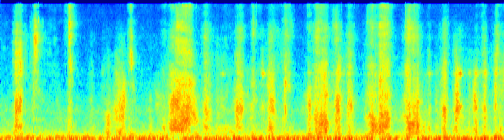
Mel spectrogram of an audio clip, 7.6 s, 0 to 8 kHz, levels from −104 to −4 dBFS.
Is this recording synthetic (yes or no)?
yes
